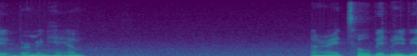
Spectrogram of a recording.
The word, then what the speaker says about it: Birmingham: it's so quiet right when saying Birmingham it's a silent h oh that's the thinkers in the u.s. we have a Birmingham here too that's how we say it Birmingham alright Tobit maybe a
